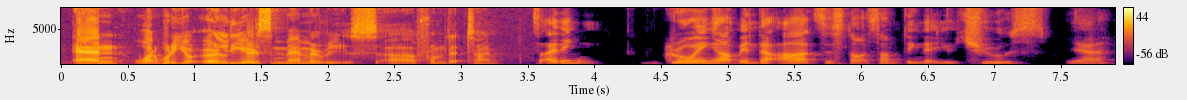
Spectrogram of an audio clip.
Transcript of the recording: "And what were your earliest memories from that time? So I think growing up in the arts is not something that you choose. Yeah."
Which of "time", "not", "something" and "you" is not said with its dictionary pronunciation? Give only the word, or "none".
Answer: something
